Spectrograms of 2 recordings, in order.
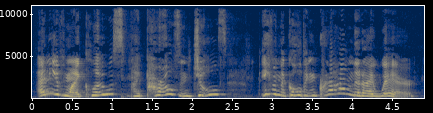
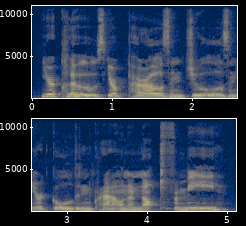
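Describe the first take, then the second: First: High, pleading princess voice; high-voiced princess bargaining; eager princess. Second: Low, slow frog voice; low-pitched, unhurried talking frog; dismissive frog. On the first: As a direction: offer it all eagerly, pitched high. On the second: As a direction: turn the offer down in a low, measured tone. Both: A narrator's reading.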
